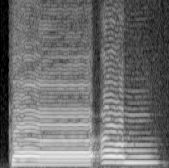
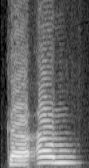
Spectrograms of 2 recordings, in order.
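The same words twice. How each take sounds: First: The first vowel is drawn out long. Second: The first vowel is kept short. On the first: The speaker calls it wrong. "Tak boleh, salah" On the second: The speaker calls it right. "pendek je"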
